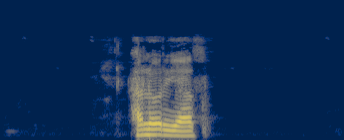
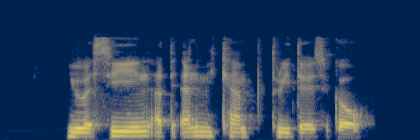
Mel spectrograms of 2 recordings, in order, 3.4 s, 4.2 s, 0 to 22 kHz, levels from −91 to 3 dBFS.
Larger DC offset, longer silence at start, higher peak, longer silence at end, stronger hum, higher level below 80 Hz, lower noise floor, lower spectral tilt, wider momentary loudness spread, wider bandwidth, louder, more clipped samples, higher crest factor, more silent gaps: neither; first, 1.3 s vs 0.7 s; about the same, -2 dBFS vs -2 dBFS; first, 1.5 s vs 0.6 s; neither; about the same, -56 dBFS vs -60 dBFS; first, -90 dBFS vs -80 dBFS; first, -8 dB/octave vs -6.5 dB/octave; first, 10 LU vs 7 LU; about the same, 7.6 kHz vs 7.6 kHz; about the same, -16 LUFS vs -17 LUFS; neither; about the same, 18 dB vs 14 dB; neither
